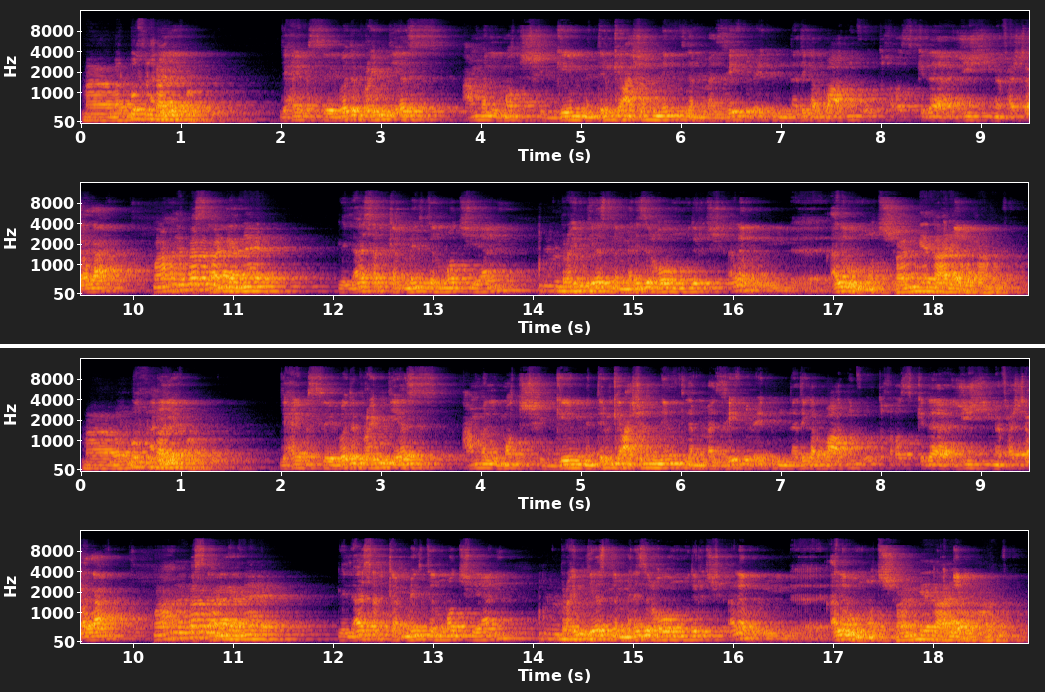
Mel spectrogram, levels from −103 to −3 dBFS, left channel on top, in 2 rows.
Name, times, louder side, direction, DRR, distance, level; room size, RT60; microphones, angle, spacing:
voice 1, 0.0-1.1 10.2-11.3 14.1-14.4 17.6-18.6, left 1 dB, 70° left, -1 dB, 3.5 m, -22 dB
voice 2, 2.0-3.5 3.8-9.8 10.5-11.1 12.0-13.8 14.2-17.6 18.2-18.3 18.6-18.7, right 1 dB, 60° right, -1 dB, 2.7 m, -24 dB
16.5 x 9.9 x 4.8 m, 1.3 s
head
